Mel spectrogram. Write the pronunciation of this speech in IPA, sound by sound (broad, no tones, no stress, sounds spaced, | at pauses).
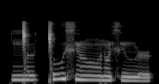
ŋ͡ǀ ɵ ǀ u xʲ ɔ̃ː ɾ ɔ̃ xʲ ũ ɹ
